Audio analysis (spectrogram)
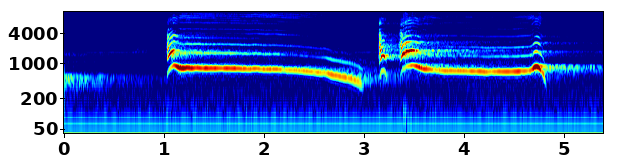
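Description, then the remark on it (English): Voices imitate wolf howls for a camera: a long, loud howl that slides down in pitch, then a short yelp followed by a second sustained howl, with no talking. “Howl for the camera.”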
